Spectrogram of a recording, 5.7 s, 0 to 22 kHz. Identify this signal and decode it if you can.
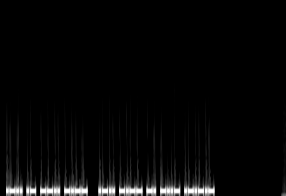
Morse code, heard as a keyed tone, about 34 wpm, 700 Hz. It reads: LAZY LYNX.
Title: Pangram Challenge v2 - 35wpm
